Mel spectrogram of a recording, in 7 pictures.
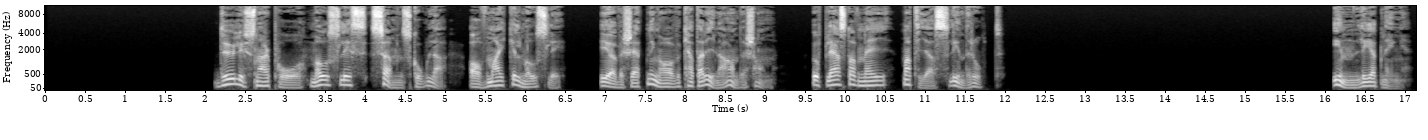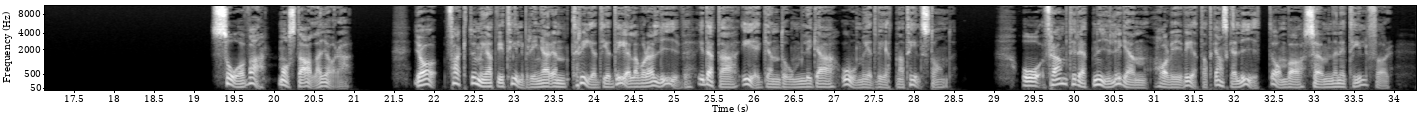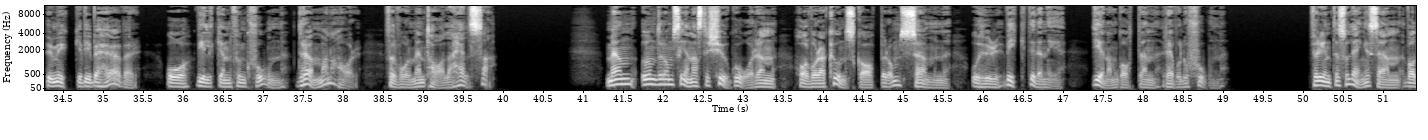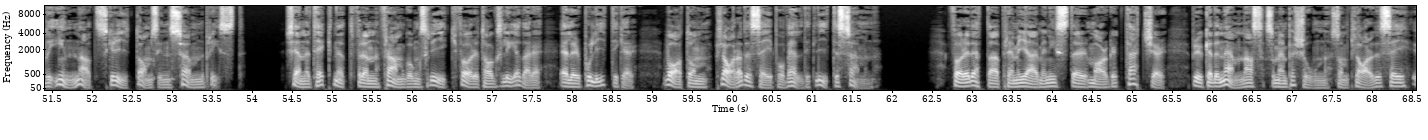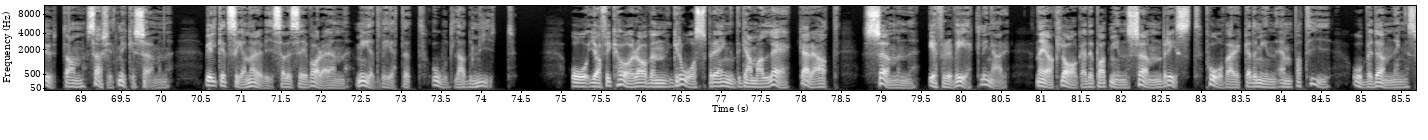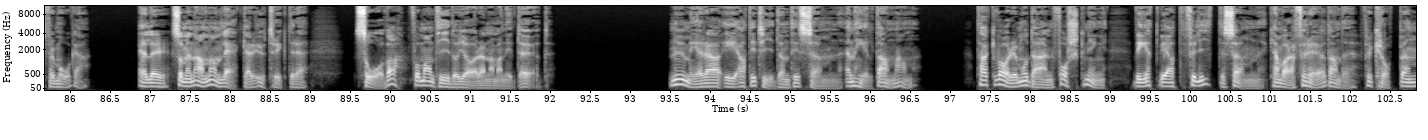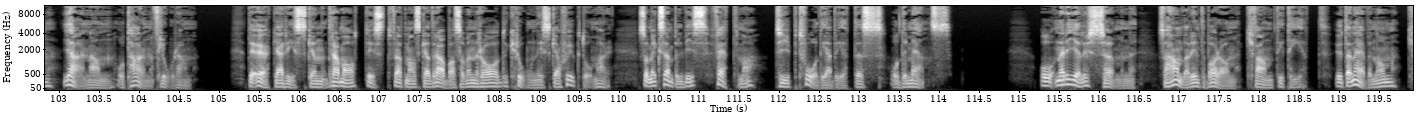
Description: Mosleys sömnskola : fyraveckorsprogram till bättre sömn och hälsa – Ljudbok – Laddas ner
